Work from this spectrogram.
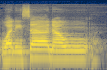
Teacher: تنوين أتى بعده حرف الواو، والواو من حروف الإدغام بغنة، يغن بمقدار حركتين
